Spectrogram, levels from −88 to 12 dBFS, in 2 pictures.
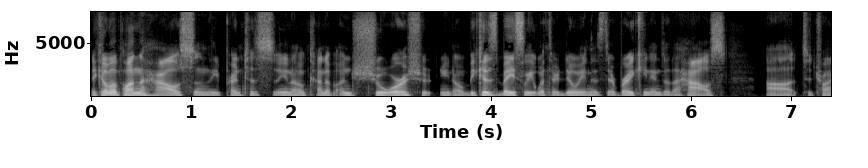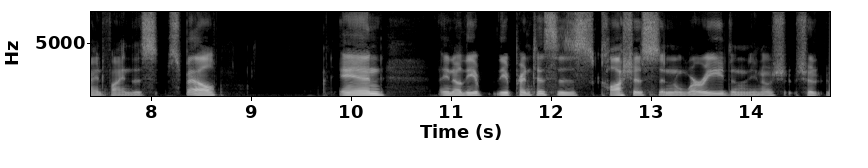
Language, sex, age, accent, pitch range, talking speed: English, male, 40-59, American, 90-125 Hz, 200 wpm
